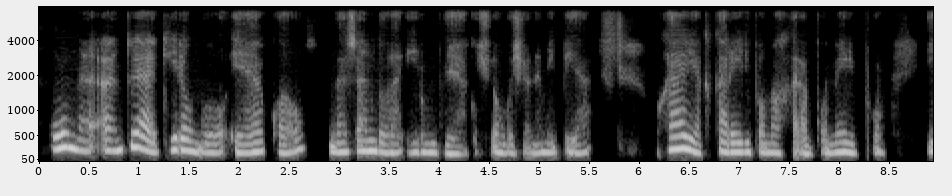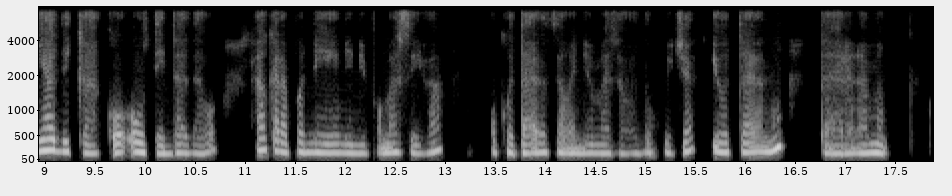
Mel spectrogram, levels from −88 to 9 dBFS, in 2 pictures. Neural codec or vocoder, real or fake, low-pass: codec, 16 kHz, 1.1 kbps, Voila-Tokenizer; fake; 7.2 kHz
